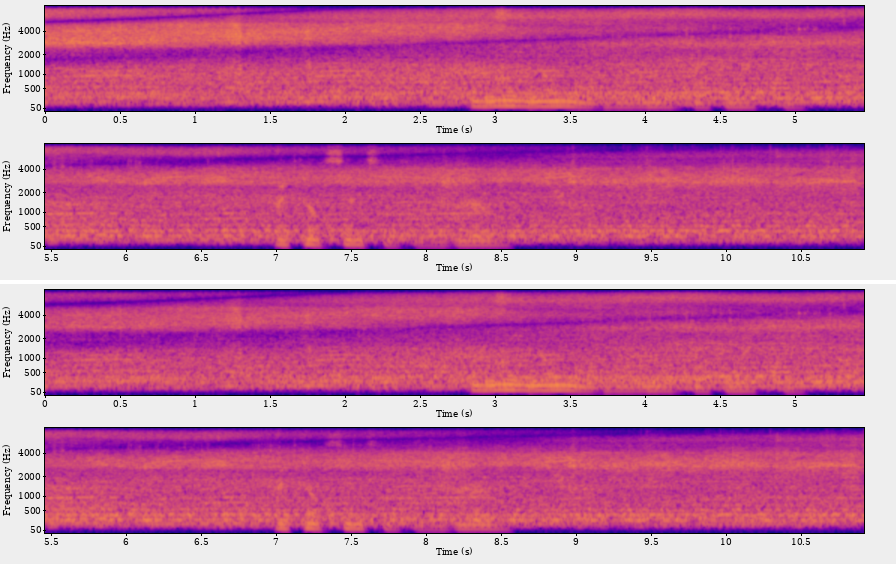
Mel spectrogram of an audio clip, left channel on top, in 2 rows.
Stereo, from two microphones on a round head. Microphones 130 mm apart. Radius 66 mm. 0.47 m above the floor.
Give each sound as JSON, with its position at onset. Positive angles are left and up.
{"t": 0.0, "sound": "a lawn mower", "side_deg": 60}
{"t": 2.8, "sound": "a man speaking", "side_deg": 60}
